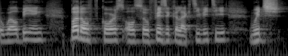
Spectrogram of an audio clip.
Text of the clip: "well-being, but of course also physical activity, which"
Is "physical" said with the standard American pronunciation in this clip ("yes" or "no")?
yes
